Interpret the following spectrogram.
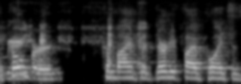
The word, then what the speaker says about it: Cockburn: But the two big guys, Dosonmu and well, even though it's not pronounced Cockburn, but spelled that way, Coburn, combined for 35 points and 16 boards.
